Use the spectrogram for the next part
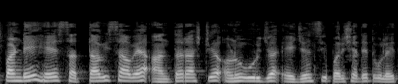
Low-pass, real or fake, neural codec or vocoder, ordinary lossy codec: none; real; none; none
